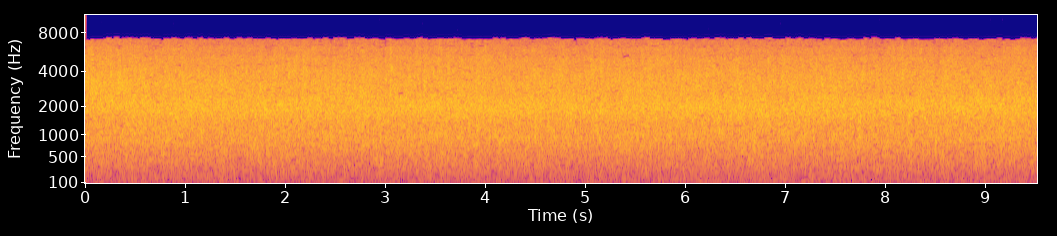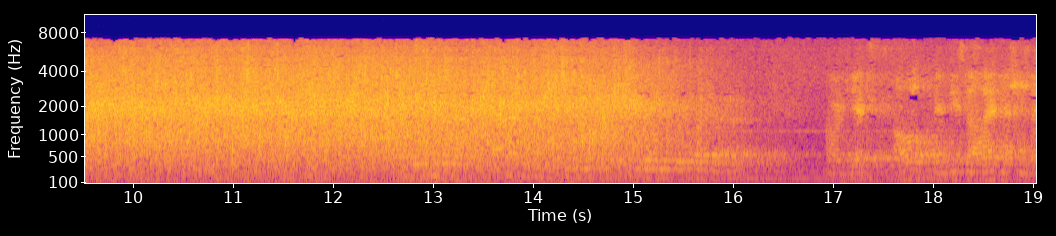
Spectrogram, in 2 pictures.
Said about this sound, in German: Wenn ihr wollt, dass ihr jetzt noch mehr lächelt, dann macht jetzt bitte einen großen Applaus der Liebe zum eucharistischen Jesus.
